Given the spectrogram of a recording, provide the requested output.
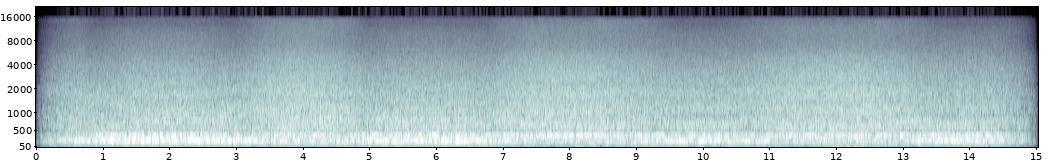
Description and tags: Air Conditioner, Rotating Fan, A
Audio of a large rotating fan in use outside of the Jacksonville Zoo. You can audibly hear the machine swirling around as it faces away and at the recorder. Slight removal of bass frequencies.
An example of how you might credit is by putting this in the description/credits:
The sound was recorded using a "H1 Zoom recorder" on 22nd August 2017.
ac, air, conditioner, conditioning, fan, rotating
